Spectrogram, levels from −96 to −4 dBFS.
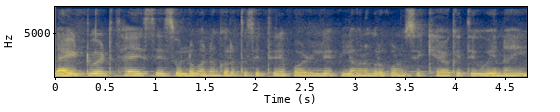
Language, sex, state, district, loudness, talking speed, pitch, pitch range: Odia, female, Odisha, Khordha, -16 LUFS, 190 wpm, 200 Hz, 195-215 Hz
